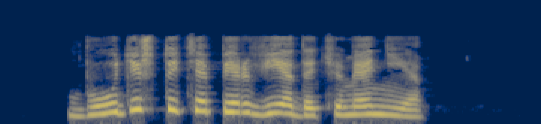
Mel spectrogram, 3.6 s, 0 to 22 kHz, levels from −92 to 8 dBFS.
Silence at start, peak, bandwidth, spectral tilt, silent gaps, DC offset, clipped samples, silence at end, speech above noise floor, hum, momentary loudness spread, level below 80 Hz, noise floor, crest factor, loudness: 0.45 s; -2 dBFS; 7.8 kHz; -3.5 dB/octave; none; under 0.1%; under 0.1%; 0.8 s; 62 dB; none; 8 LU; -62 dBFS; -77 dBFS; 16 dB; -16 LUFS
